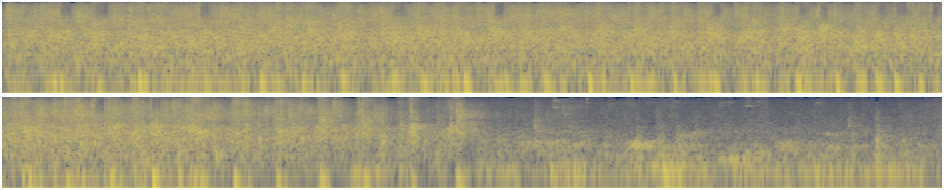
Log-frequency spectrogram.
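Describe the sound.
A crowd breaks into loud, dense applause that holds steady for about ten seconds, then thins out and fades, with faint voices emerging as the clapping dies down.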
